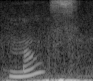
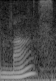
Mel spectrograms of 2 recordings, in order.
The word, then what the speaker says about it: Mons: Mons? For some reason you like saying like Mons, but Mons? You say the S? Ugh, French, please. French, please. The S is prononcé.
